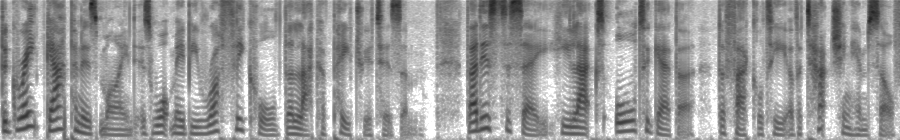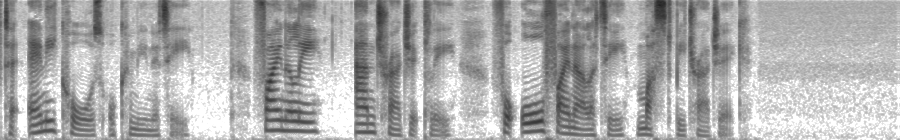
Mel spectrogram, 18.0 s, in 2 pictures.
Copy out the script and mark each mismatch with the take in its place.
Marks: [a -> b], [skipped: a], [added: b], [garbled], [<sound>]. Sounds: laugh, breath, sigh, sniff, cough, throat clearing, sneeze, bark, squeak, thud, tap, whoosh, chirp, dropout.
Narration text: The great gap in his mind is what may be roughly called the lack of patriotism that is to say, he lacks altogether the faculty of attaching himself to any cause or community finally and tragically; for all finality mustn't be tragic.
The great gap in his mind is what may be roughly called the lack of patriotism that is to say, he lacks altogether the faculty of attaching himself to any cause or community finally and tragically; for all finality [mustn't -> must] be tragic.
